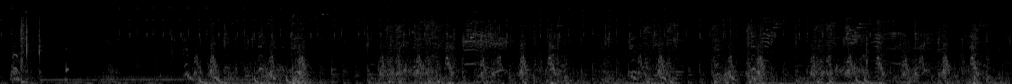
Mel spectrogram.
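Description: Game sound effects of blows and hits clatter in quick bursts.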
